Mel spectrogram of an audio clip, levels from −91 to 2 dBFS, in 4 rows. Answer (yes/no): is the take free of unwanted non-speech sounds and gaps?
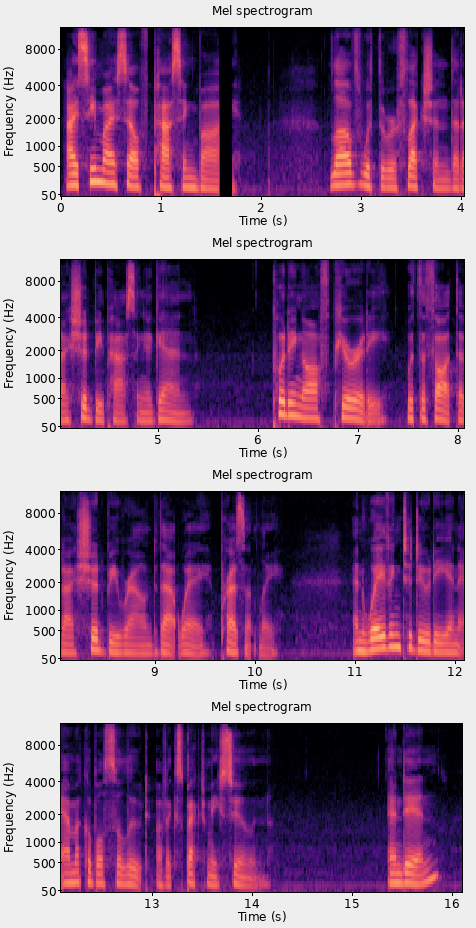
no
